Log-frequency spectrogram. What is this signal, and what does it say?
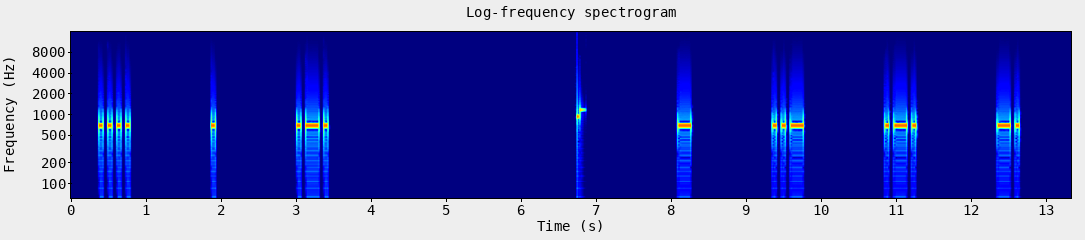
Morse code, heard as a keyed tone, about 20 wpm, spaced as for 7 wpm, 700 Hz. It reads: HER TURN
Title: 6x Character Spacing - Top 200 Words - 20wpm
